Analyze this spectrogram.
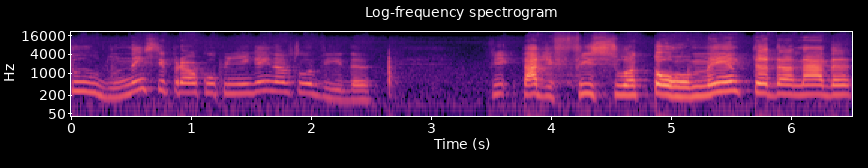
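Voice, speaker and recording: A woman speaking at a very slow pace. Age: 80s+. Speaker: pulmonologist. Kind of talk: interview.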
